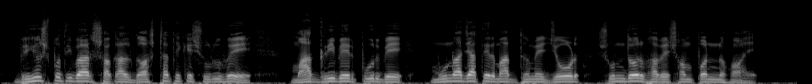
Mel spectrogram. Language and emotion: Bengali, neutral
